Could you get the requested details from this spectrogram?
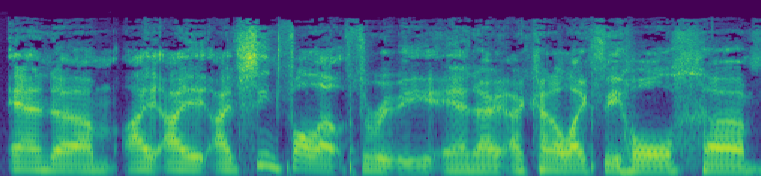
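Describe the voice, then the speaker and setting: Bright-voiced man on a dry podcast mic. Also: medium pitch, level tone, no echo, rough recording. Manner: halting, stumbling with restarts. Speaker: podcast co-host. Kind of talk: casual podcast chat.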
